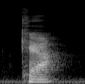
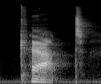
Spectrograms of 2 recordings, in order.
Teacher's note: you can feel the tongue touching the back of your mouth, cat. You can see that it's not your lips that are doing the work, it's the back of your tongue.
